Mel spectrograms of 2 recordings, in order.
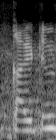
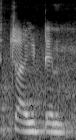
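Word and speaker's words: chitin: सी के बाद आपने के की निकालनी है. CHI काई, TIN टिन. आपने इसे काइटिन प्रोनाउंस करना है, नॉट चाइटिन. ओके, तो क्या है कि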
